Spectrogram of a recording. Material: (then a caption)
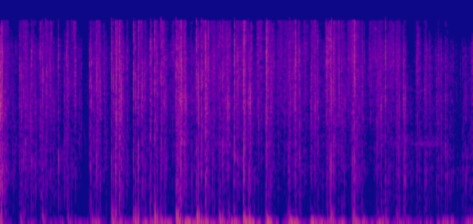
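Plastic. A hand grips and squeezes the ribs of a long, hollow, flexible yellow corrugated plastic tube held upright. It gives a dense, irregular run of dry crackling clicks and soft low thumps, with a few louder pops in the middle. Each crackle stops dead with no ring.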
